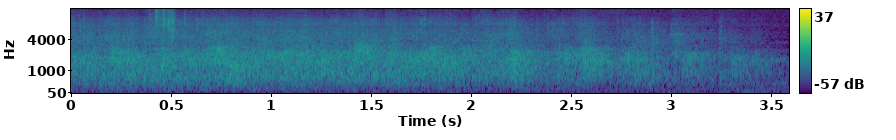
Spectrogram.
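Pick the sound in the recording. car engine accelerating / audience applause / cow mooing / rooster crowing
audience applause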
